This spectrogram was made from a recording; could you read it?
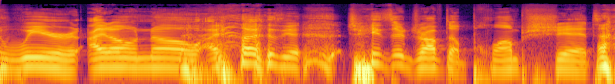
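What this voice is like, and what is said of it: Usual voice. Nothing is said of it.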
